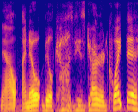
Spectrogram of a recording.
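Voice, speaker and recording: A man is heard with a dry, close sound and no echo. There is noticeable background noise. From Canada. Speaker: live-streaming travel vlogger and tour guide. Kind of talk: live-streamed walking tour. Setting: outdoors walking along a street. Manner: animated.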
